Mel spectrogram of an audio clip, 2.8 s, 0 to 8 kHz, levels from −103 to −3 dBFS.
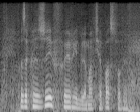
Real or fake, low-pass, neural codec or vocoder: fake; 7.2 kHz; codec, 16 kHz, 0.3 kbps, FocalCodec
